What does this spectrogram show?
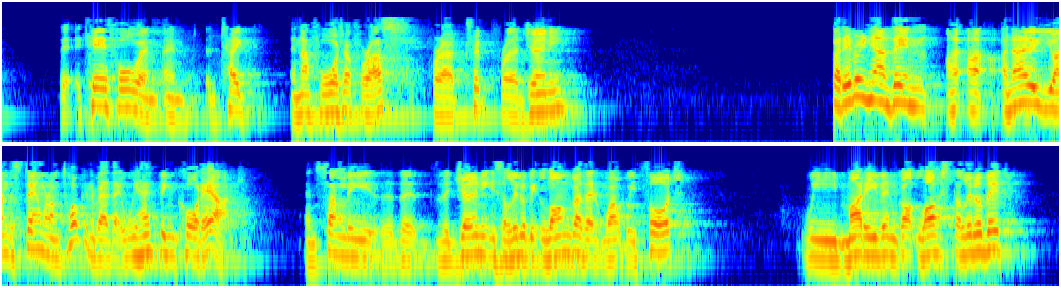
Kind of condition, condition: setting, large echoing room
